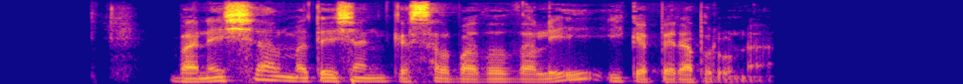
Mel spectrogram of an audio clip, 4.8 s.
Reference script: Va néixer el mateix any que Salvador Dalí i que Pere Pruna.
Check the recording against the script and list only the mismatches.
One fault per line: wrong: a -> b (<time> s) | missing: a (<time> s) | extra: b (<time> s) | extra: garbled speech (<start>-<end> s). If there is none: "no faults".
no faults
